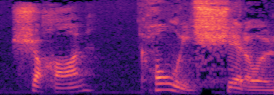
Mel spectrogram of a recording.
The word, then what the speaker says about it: Ciochon: Ciochon.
